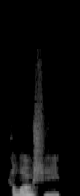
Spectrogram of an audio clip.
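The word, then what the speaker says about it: karoshi: It's called koloshi learned to pronounce it correctly. Kaloshi means death from overwork, and people in their 40s are dropping dead simply because they work from 7 to 11.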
